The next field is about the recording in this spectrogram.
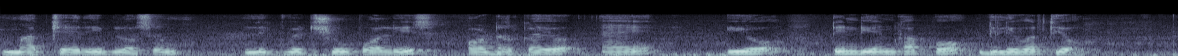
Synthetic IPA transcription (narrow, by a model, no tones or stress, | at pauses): mat͡ʃɛɦɾiblɔːsəm | lɪkʋɪɖʃuːpɔːlis | ɔːɾɖəɾkɐjoɛ̃ | ɪɦoʈɪ̃nɖijənkʰãpoɖɪliʋəɾt̪ʰijoː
